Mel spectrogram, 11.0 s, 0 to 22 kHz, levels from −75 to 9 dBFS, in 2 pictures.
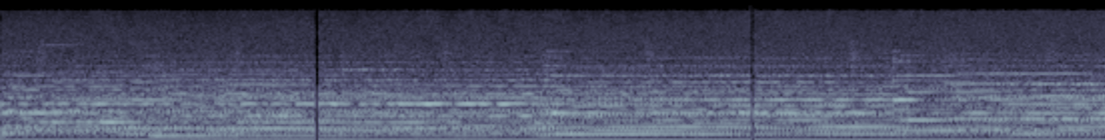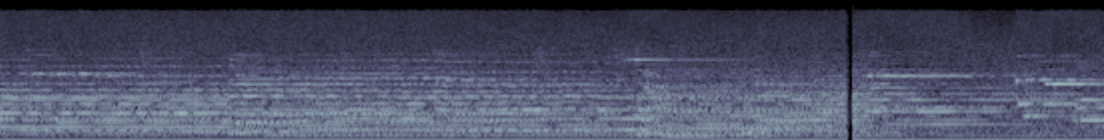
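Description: From start to finish the sound has a distortion, and the quiet stretches fill with a noise floor instead of going silent. This points to a stuck bit, likely one data line held at a fixed value, so about half the samples are offset by that bit's weight. On a waveform the trace shows small steps and a fuzzy baseline in pauses. A spectrogram shows broadband hash smeared across all frequencies.

Four brief dropouts cut into the continuous sound: 1.57 to 1.59 s (about 21 ms), 3.75 s (about 18 ms), 6.48 s (about 5.5 ms), and 9.75 to 9.78 s (about 33 ms). Each is a gap at a join of encoded pieces. Separately encoded segments were spliced with their encoder start delay and final-frame padding left in. The sound stops for a tick, then resumes where it left off. A waveform shows a flat notch with slightly softened edges, and a spectrogram shows a thin vertical blank stripe.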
